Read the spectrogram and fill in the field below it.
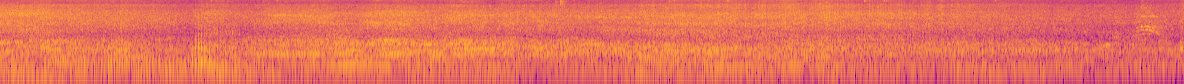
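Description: Road traffic with cars passing, a dense continuous engine rumble and tire roar close by, with one louder pass near the start, heard while walking along a road toward a bridge.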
